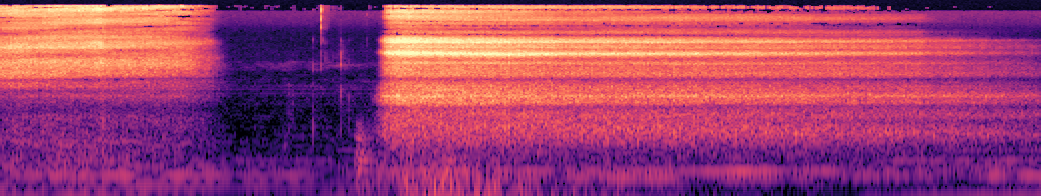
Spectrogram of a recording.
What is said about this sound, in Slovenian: In drugič globok vdih skozi nos.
